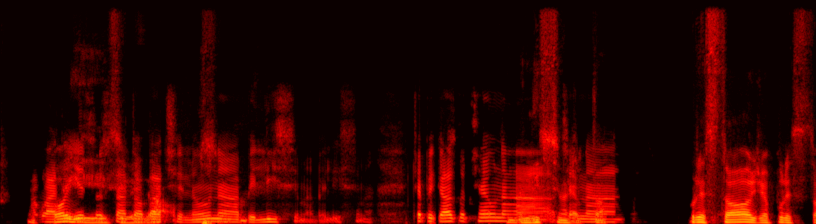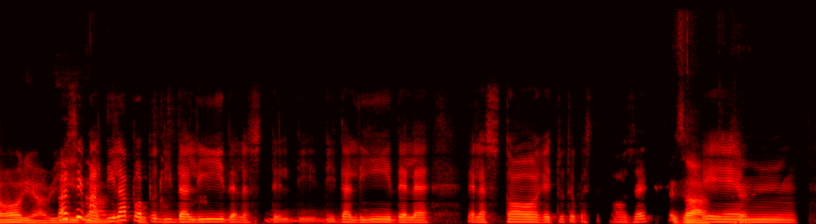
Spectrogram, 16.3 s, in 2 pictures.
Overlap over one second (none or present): present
